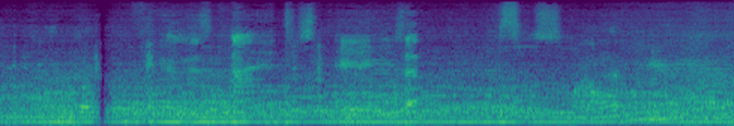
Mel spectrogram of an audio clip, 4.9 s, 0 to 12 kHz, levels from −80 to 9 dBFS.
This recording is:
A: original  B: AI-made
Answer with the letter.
B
